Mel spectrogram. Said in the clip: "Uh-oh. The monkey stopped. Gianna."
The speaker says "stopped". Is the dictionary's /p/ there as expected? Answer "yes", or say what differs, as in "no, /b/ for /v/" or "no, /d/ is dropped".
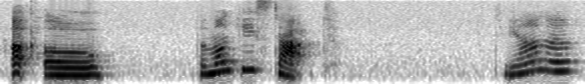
no, /p/ is dropped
